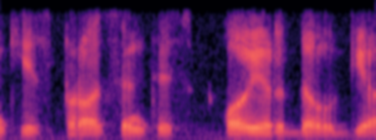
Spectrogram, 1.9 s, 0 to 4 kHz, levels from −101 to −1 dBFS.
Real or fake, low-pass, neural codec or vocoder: real; 3.6 kHz; none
